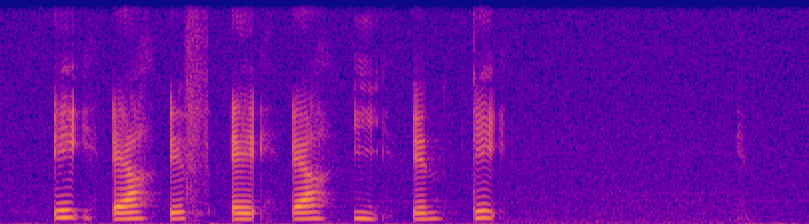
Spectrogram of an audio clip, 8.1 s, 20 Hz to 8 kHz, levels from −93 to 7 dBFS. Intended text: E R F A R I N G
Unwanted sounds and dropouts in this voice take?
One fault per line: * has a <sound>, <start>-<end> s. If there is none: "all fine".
all fine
